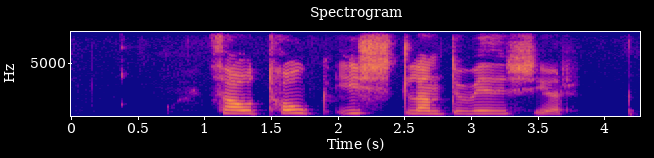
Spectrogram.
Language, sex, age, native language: Icelandic, male, 9, Icelandic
